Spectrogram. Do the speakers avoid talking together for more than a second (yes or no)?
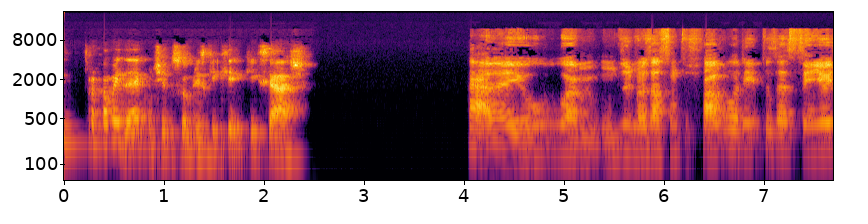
yes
